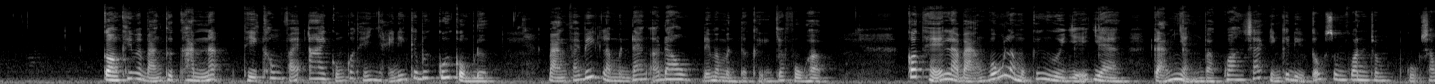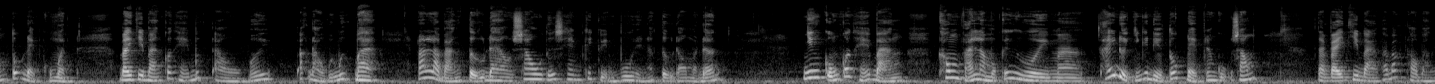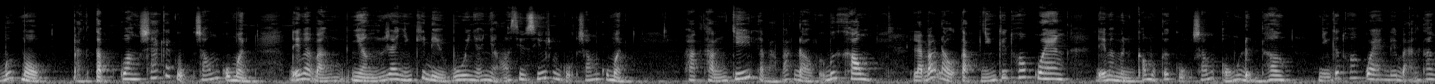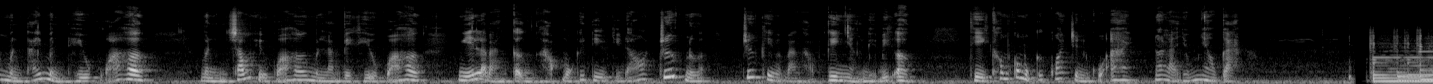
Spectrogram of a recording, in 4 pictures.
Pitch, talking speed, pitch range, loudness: 190 Hz, 255 wpm, 155-230 Hz, -24 LUFS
